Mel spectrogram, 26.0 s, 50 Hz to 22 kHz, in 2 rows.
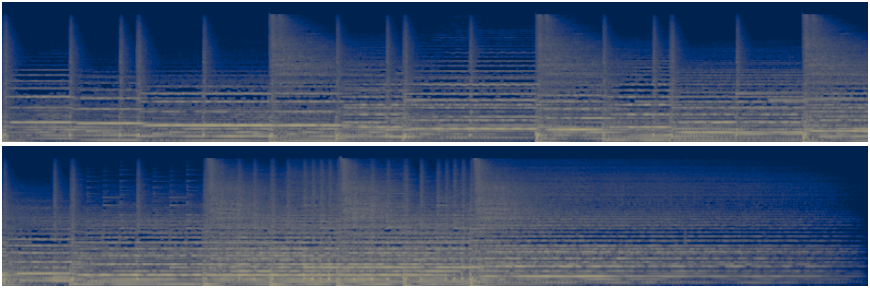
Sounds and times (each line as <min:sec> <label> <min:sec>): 0:00.0 Small orchestral theme 0:25.9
